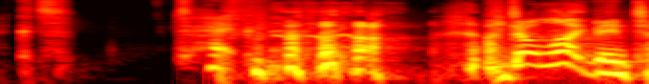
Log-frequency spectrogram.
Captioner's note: laughs tensely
